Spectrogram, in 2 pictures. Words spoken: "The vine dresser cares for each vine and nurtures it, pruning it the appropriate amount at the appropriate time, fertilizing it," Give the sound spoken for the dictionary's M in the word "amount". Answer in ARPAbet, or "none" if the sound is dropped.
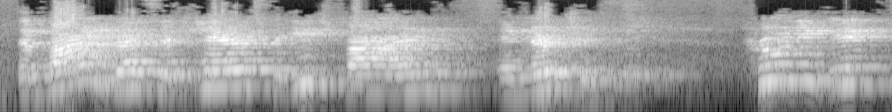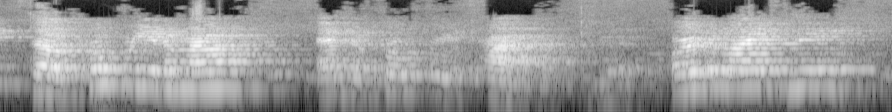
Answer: M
